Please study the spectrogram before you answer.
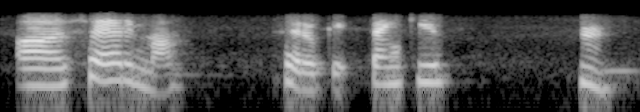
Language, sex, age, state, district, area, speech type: Tamil, female, 30-45, Tamil Nadu, Madurai, urban, conversation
